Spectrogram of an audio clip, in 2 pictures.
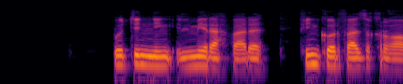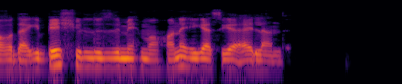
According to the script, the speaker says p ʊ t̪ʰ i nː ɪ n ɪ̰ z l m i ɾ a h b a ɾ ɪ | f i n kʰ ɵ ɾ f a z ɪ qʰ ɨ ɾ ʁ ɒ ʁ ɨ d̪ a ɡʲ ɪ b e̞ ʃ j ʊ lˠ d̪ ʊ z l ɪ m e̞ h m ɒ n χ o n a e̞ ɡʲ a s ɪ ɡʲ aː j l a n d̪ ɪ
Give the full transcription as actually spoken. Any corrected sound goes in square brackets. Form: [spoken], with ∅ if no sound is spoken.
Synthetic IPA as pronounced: p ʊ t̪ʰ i nː ɪ [ŋ] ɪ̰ [∅] l m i ɾ a h b a ɾ ɪ | f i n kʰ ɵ ɾ f a z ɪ qʰ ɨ ɾ ʁ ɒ ʁ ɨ d̪ a ɡʲ ɪ b e̞ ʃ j ʊ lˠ d̪ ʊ z l ɪ m e̞ h m ɒ n χ [ɒ] n a e̞ ɡʲ a s ɪ ɡʲ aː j l a n d̪ ɪ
